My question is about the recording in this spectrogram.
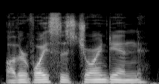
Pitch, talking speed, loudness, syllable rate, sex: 100 Hz, 150 wpm, -15 LUFS, 5.0 syllables/s, male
